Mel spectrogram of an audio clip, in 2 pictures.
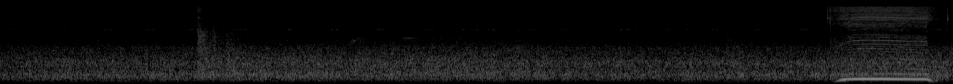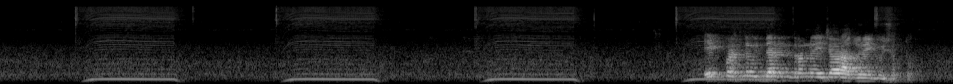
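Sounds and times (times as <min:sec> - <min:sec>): mobile phone vibrating: 0:08.3 - 0:09.5, 0:10.3 - 0:11.5, 0:12.3 - 0:13.4, 0:14.3 - 0:15.5, 0:16.3 - 0:17.4.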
